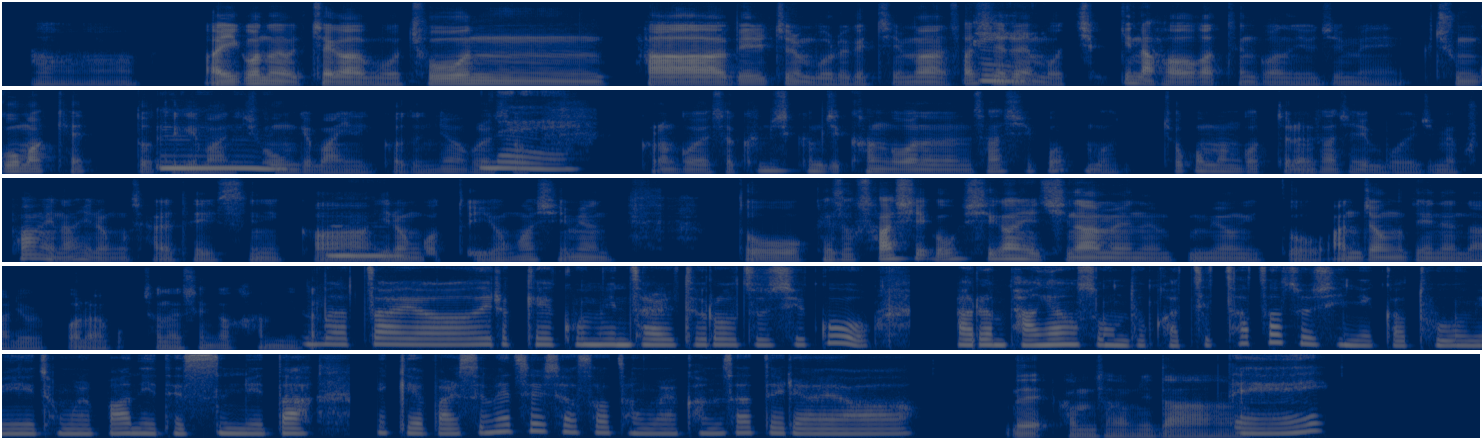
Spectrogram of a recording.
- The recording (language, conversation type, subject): Korean, advice, 재정 걱정 때문에 계속 불안하고 걱정이 많은데 어떻게 해야 하나요?
- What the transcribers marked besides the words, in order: none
